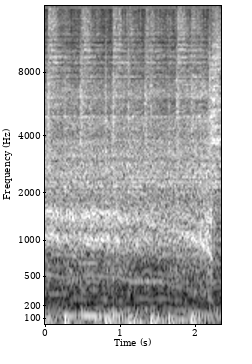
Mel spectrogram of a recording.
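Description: Heavy metal band playing live: an electric guitar holds one high sustained note over drums.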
